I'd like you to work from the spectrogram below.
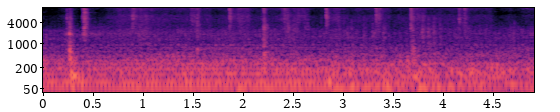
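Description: Hyundai manual-transmission car driving in rain, a steady engine and road rumble from inside the cabin with scattered light ticks and clicks throughout.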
